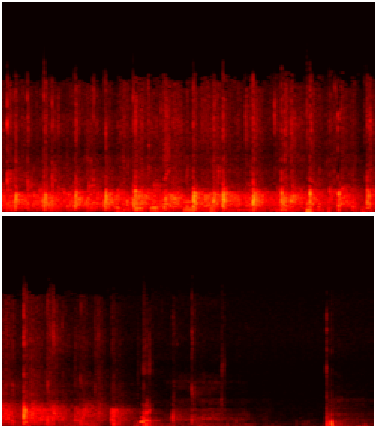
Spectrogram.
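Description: An audience applauds, then the clapping fades away.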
